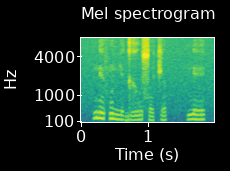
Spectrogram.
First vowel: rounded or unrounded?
unrounded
